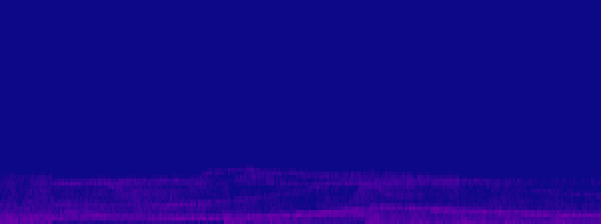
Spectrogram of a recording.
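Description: A siren-like wail over steady crowd noise: its pitch rises for about two seconds to a peak past the middle, then slides slowly back down.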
